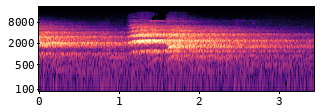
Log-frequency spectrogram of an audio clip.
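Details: Beluga whales Gray and Mirai in training at Port of Nagoya Public Aquarium on 15 June 2022, giving a long steady harmonic whistle that jumps to a brighter, louder bent tone partway through, then fades slowly.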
